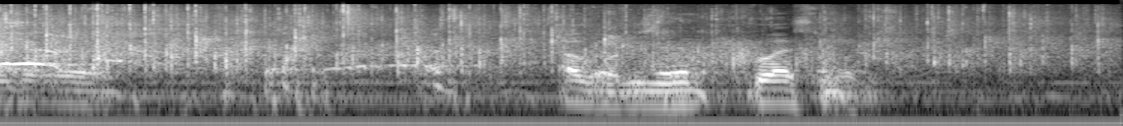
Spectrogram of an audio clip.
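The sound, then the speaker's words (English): A church audience claps steadily in sustained, dense applause to welcome a guest teacher, while a man speaks warmly over the clapping. “In Jesus' name, give him a good hand clap and welcome.”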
